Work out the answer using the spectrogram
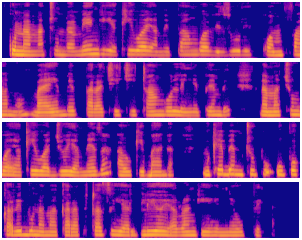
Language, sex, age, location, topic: Swahili, female, 25-35, Kisumu, finance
